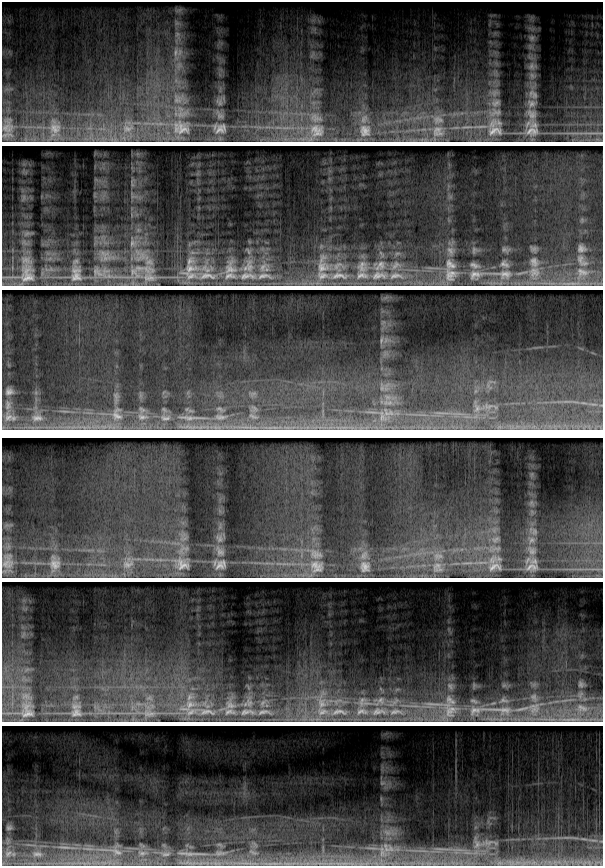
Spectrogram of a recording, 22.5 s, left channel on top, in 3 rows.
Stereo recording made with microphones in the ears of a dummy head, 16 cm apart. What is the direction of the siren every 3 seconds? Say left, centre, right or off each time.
right, right, right, right, right, right, left, left.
